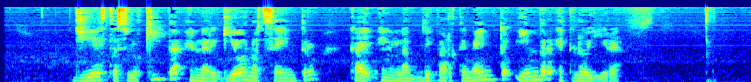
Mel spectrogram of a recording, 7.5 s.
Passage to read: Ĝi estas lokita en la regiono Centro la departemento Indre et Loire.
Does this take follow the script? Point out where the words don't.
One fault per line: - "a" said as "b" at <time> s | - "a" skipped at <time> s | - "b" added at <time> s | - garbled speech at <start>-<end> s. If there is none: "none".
- "kaj en" added at 3.5 s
